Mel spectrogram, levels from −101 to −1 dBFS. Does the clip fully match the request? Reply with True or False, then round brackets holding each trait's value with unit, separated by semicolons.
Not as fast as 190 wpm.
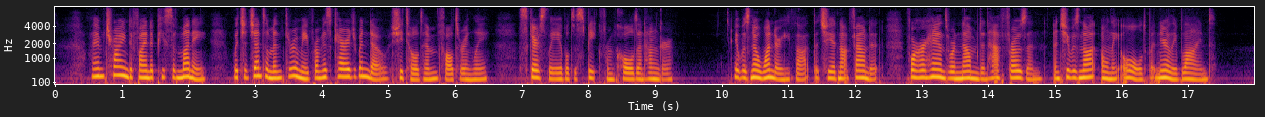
False (195 wpm)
